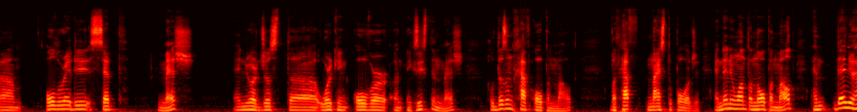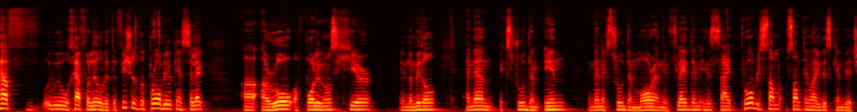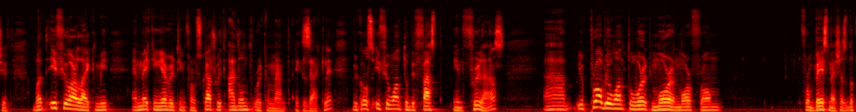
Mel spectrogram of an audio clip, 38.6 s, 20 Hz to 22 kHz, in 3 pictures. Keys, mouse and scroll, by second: 34.7 alt+q, 35.4 g, 37.4 1.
